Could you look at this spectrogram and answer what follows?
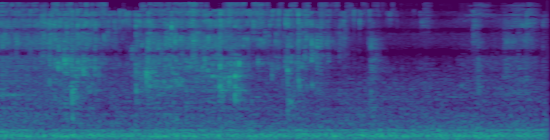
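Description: Stock made from two stock cubes poured into a hot cooking pan, a soft steady liquid splash and pour that runs continuously for a few seconds, fairly quiet and close, with no talking.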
